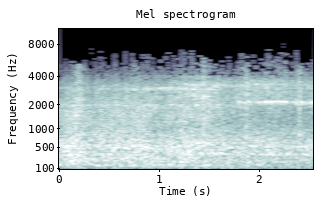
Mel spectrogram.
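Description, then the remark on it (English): A runaway railroad car rolls fast along the rails with its brakes on and wheels skidding, in a steady, loud, dense roar, with a thin high squeal faintly threading through it. No voices are heard. “Brake blocks took hold, smoking and screeching, but the wheels skidded, letting the car continue its mad rush toward destruction.”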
